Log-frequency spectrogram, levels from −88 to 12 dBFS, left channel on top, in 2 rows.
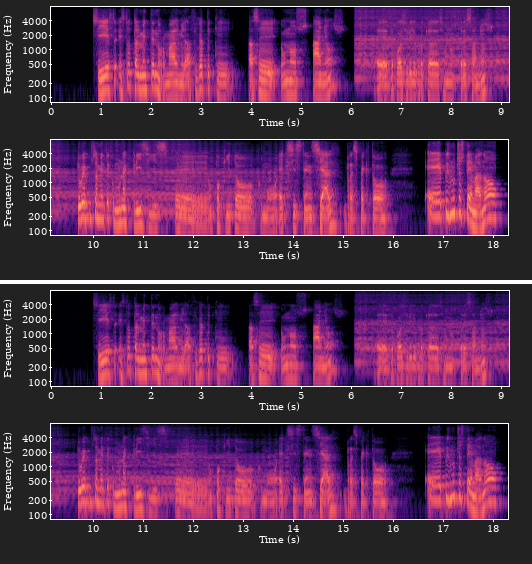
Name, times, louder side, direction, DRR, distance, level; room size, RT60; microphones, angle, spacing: voice 1, 0.8-3.6 4.0-5.8 6.5-8.8 9.7-16.0 16.7-18.1, left 4 dB, 85° left, 0.7 m, -22 dB
sound 1, 6.1-13.9, left 4 dB, 45° left, 0.8 m, -35 dB
20.5 x 16.0 x 2.9 m
head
